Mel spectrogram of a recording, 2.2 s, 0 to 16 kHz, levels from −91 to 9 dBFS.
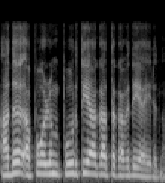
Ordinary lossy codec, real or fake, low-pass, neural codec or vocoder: none; fake; 9.9 kHz; vocoder, 22.05 kHz, 80 mel bands, WaveNeXt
